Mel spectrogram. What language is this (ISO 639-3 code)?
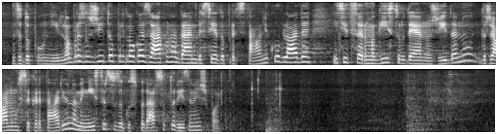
slv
